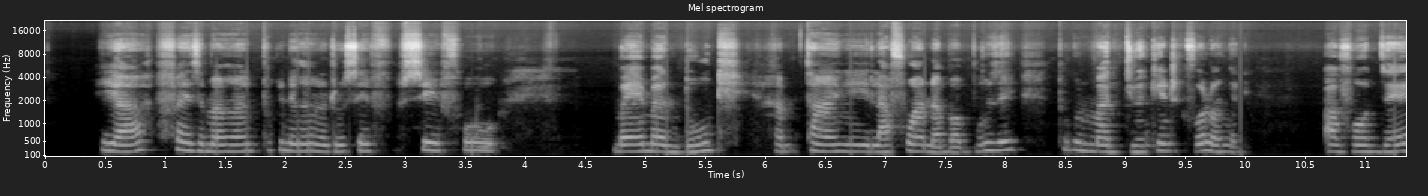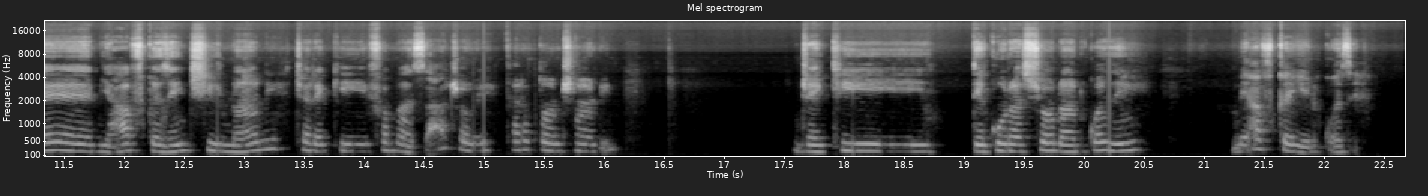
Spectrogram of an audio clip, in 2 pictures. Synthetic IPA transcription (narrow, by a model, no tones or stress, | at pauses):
jafajzamaŋanit̪ukinaŋanaɳɖ͡ʐosefsefu | maemand̪uki̥ | amit̪aɲilafuanababuzeɲt̪ukumad̪iakeɳɖ͡ʐiki̥v̥oloŋɡani̥ | avonzemiavḁkəzeɲit͡ʃiɾunanit͡ʃaɾekifamaza̰ʈ͡ʂəwekaɾat̪oanʈ͡ʂanḭni | ɳɖ͡ʐekʰi | d̪̥ekoɾasjonanikwazeɲi | mia̰vḁkəelikwazeɲ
